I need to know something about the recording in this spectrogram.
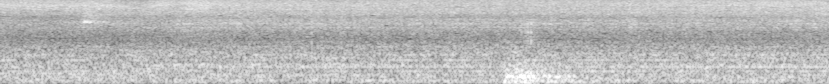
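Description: Steady machinery hum in a workshop, with a few faint steady tones running through it.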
